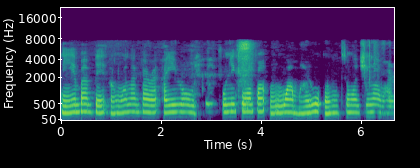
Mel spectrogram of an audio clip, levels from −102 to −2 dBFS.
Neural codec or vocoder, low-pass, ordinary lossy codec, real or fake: none; none; none; real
